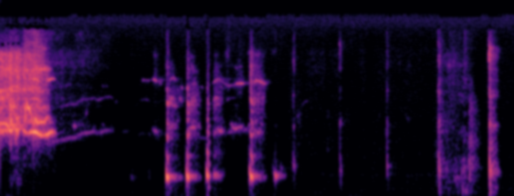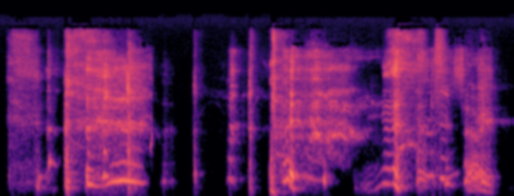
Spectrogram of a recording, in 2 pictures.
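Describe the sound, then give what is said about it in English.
A loud coughing fit: a few sharp, scattered coughs at first, then a rapid, ragged cluster of hacking bursts that build in intensity, mixed with gasps, burping and what sounds like laughter. “I'm like coughing and burping at the same time and vomiting.”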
